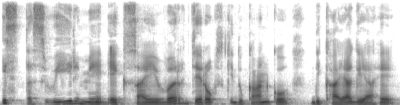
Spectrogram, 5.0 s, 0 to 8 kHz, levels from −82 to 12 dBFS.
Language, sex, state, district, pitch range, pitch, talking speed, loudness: Hindi, male, Arunachal Pradesh, Lower Dibang Valley, 115-135 Hz, 125 Hz, 145 wpm, -17 LUFS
